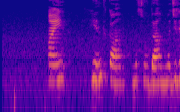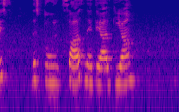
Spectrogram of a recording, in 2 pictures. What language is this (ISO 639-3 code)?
urd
